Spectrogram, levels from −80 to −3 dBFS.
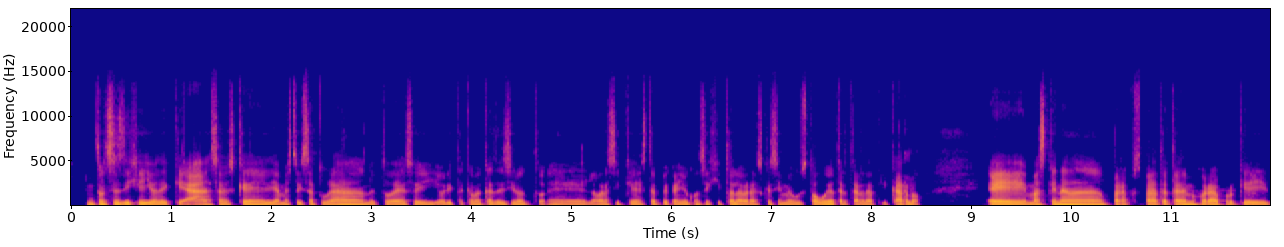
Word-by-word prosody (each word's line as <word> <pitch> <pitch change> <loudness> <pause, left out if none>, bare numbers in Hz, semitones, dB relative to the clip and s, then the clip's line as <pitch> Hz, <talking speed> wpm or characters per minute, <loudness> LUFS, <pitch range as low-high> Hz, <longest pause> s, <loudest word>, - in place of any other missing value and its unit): entonces 125 0 +1
dije 120 0 +2
yo 115 0 +3
de 110 -1 0
que: - - -2
"Ah, 115 +2 +2
¿sabes 115 0 -3
qué?, 125 -1 +2
ya 110 -1 0
me 110 - -2
estoy 110 +1 -4
saturando 120 +2 +1
y - - -11
todo 110 -2 -3
eso", 110 +7 -1
y 130 -4 -2
ahorita 110 +3 -5
que 150 - -6
me 130 - 0
acabas 135 +2 -3
de 135 - 0
decir 130 +1 -3
ot 130 0 -1 0.2
eh, 105 -4 -4
la 105 - -6
verdad, 110 +1 -1
sí 120 -1 -9
que 120 -3 -4
este 115 +3 -4
pequeño 110 0 -2
consejito, 120 0 -5
la 115 - +2
verdad 105 -1 0
es 105 - -11
que, - - -6
sí 115 - -6
me 110 - -2
gustó, 100 +2 -1
voy 125 +1 +3
a - - +3
tratar 105 -3 -3
de 105 - 0
aplicarlo, 105 0 -2 0.6
eh, 100 -1 +5
más 115 +4 0
que 140 - 0
nada, 135 0 +4
para, 100 -5 0
pues, - - -18
para 105 -1 +2
tratar 110 +2 +1
de 130 - +4
mejorar 130 0 +2
porque 115 -8 -1
115 Hz, 270 wpm, -23 LUFS, 105-125 Hz, 0.6 s, eh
